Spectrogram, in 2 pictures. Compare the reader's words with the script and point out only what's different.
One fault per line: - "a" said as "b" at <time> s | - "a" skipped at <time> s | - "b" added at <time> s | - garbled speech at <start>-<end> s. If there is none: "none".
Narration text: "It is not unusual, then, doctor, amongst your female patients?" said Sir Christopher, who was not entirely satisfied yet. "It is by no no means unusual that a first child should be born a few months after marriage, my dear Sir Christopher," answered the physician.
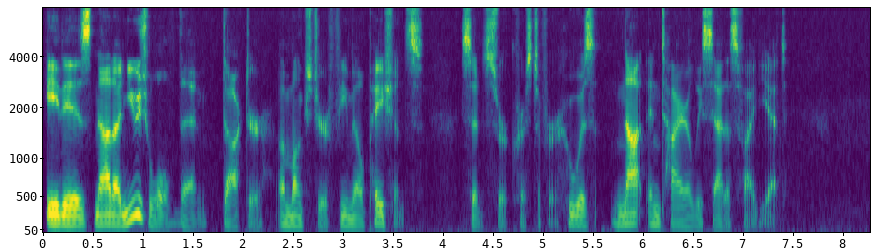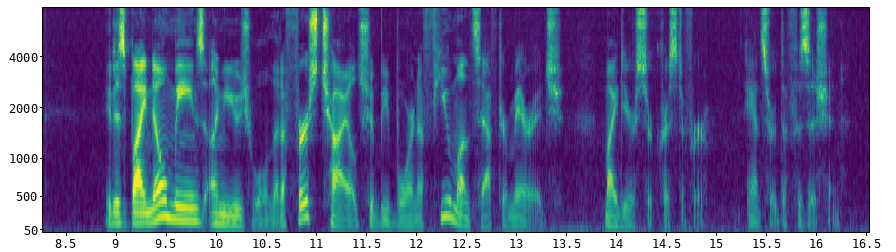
- "no" skipped at 9.5 s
